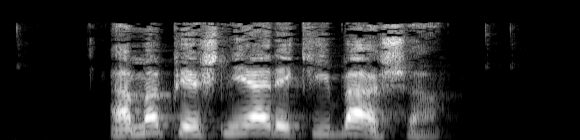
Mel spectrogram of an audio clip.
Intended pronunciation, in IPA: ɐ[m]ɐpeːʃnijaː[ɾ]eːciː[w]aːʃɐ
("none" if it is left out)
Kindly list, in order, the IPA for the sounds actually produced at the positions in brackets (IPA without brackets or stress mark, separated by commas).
m, ɾ, b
